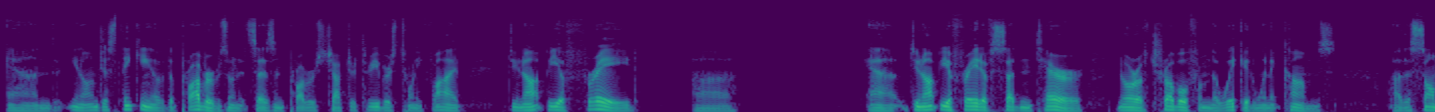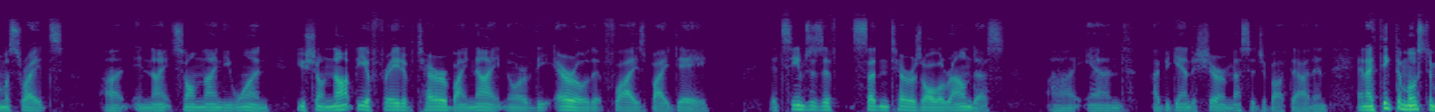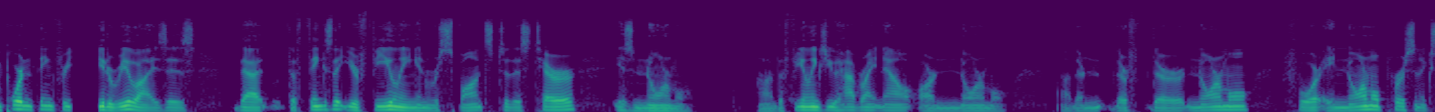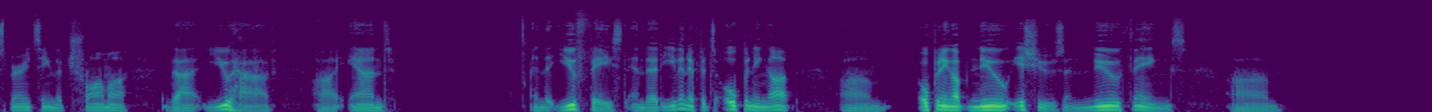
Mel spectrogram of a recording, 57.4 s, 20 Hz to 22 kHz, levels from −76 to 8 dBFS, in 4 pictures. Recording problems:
audio cutting out; at 29 s

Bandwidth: 15 kHz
